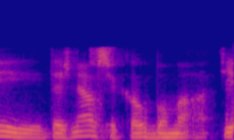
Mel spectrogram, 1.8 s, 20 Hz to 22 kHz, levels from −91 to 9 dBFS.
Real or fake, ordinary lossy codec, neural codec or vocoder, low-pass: fake; AAC, 24 kbps; codec, 16 kHz, about 1 kbps, DyCAST, with the encoder's durations; 5.4 kHz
